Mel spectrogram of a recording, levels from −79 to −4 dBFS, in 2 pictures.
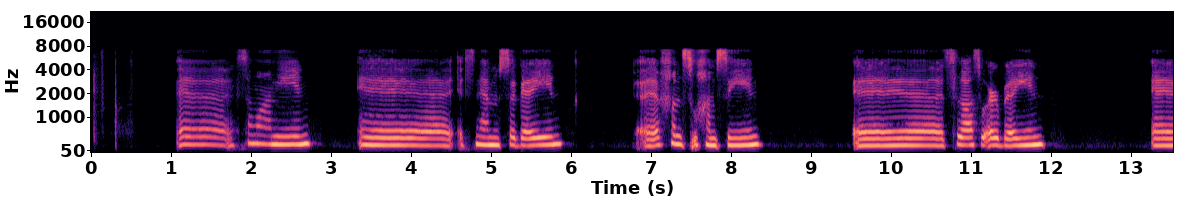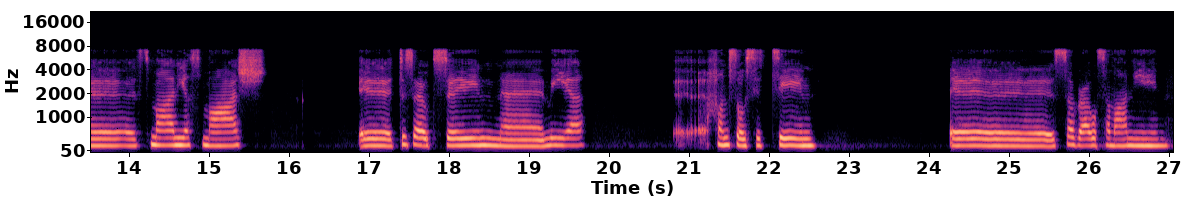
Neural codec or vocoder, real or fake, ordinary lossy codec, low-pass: codec, 16 kHz, 1.1 kbps, Voila-Tokenizer; fake; none; 7.2 kHz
